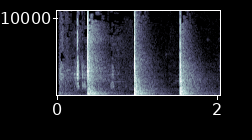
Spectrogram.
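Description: Claw hammer driving a nail into a plywood board: three hard blows about half a second apart, each ringing briefly.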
